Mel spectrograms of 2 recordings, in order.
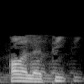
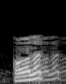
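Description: First: The word ends with an added i vowel. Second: The word ends on a bare t sound. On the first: The speaker calls it right. "taknya dikasrahkan, baru bisa dibaca" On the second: The speaker calls it wrong. "Dua huruf mati kalau bertemu susah dibaca"

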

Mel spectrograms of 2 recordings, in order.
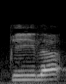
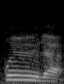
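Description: First: The first vowel is a pure i. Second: The first vowel falls between i and u. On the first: "ليست قيل" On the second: "فتجتمع عندك الضمة والكسرة فتقول قيل قيل"

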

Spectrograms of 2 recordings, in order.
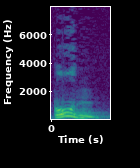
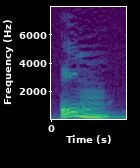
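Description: First: The word is said with a clear d sound. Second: The d is dropped and the word ends in m. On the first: "heißt nicht unbedingt Boden" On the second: "sondern oft recht deutlich Bom"

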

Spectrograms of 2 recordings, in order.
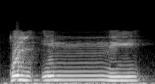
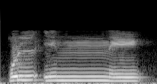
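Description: The two takes are said the same way.

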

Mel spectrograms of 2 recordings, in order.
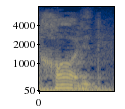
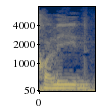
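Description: First: The first vowel is stretched out long. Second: The first vowel is short and clipped. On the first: The speaker calls it right. "c'est Khalid. Yamed, Alif" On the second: The speaker calls it wrong. "C'est pas Khalid"

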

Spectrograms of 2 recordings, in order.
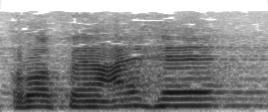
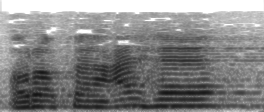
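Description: The two takes are said the same way.

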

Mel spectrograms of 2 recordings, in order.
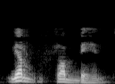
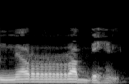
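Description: First: The r has no trill, sounding close to l. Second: The r has an exaggerated, long trill. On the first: "لو فرض أني ما كررت" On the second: "بعض الناس يبالغ فيها"

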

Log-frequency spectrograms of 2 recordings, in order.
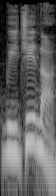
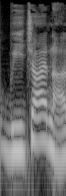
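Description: First: It is pronounced the way Hong Kong speakers say it. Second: It is pronounced in the traditional British way. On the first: This follows the local and Latin usage. "我就跟翻香港人所读Regina" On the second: This follows the traditional English usage. "如果大家要跟足英国人嘅传统发音咧，读Regina 咧"

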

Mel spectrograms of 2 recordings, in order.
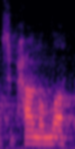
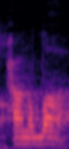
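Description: The two takes are said the same way.

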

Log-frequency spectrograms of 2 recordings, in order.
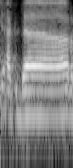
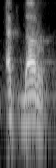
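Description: First: A vowel is stretched out long. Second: The vowels are kept short, not stretched. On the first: The speaker calls it wrong. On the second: The speaker calls it right.

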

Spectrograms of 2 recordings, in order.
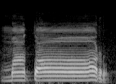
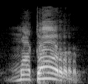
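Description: First: The vowel after the m is long. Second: The vowel after the m is short. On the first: It means airport. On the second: It means rain.

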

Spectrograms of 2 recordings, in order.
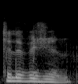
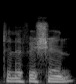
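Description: First: The middle consonant is a voiced zh sound. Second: The middle consonant is a voiceless sh sound. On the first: The speaker calls it right. "بل تنطق تلفيجن" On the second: The speaker calls it wrong. "ولا تقول بالشاء تنطق تلفيشن"

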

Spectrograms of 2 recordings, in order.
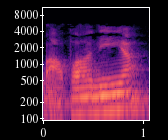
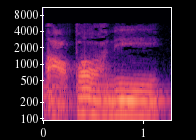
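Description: First: The final ya carries a short 'a' vowel. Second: The final ya ends with no vowel. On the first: The word is joined to what follows. "ممكن يقول الله أعطاني بالوصل" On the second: The speaker pauses on the word. "ولما يقف عليها يقول أعطاني بسكنها"

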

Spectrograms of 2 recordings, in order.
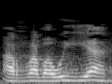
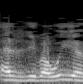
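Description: First: The vowel after the first r is 'a'. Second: The vowel after the first r is 'i'. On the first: The speaker calls it wrong. "ولا تقل ها الربوية بال" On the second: The speaker calls it right. "وقل الربوية بالكسر"

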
